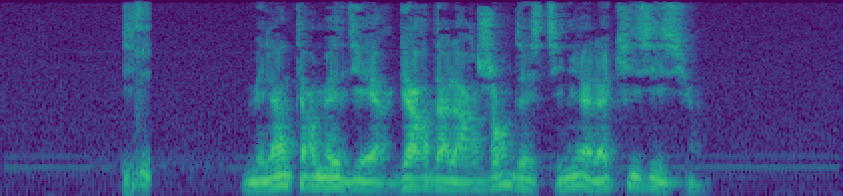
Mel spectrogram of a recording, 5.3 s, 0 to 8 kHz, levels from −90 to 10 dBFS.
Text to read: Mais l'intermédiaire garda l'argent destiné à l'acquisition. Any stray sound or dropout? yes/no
yes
